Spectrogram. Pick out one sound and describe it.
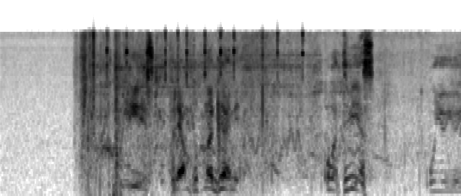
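A fishing reel clicks and whirs as its handle is turned.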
